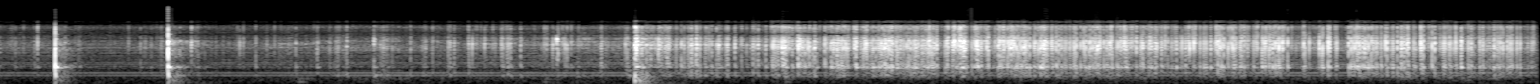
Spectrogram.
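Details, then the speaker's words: Northern Electric Galion rotary telephone handset: crackling, hissing static that swells and worsens, from a too-noisy worn carbon granule transmitter needing replacement. "you can hear that crackling static and it can get worse the longer it goes along"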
